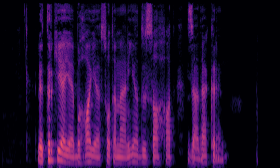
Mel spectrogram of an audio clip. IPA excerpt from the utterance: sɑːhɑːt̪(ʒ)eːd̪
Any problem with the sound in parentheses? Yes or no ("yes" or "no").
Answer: yes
